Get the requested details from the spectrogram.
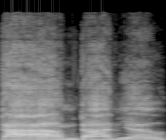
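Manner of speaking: exaggerated Japanese accent, high, stretched "damn". Retelling a heard impression in an exaggerated japanese accent. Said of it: "They're like".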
